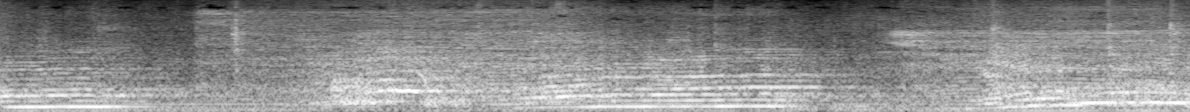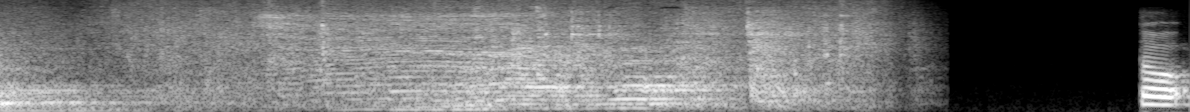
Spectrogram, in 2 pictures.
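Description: Cow and calf mooing repeatedly from a played video, several long, loud, drawn-out lowing calls running back to back for about ten seconds before cutting off.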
